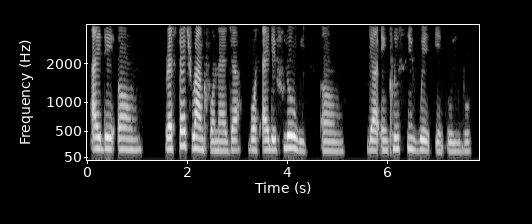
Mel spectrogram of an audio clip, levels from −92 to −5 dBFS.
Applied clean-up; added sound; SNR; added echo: none; none; none; none.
